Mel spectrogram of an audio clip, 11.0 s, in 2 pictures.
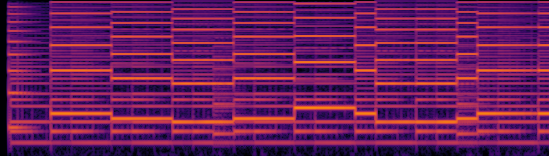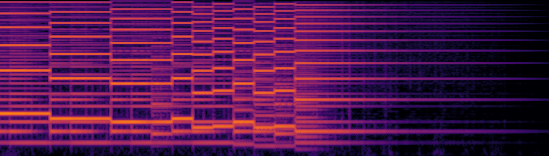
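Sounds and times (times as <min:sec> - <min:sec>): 
bonus game background music: 0:00.1 - 0:09.4.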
